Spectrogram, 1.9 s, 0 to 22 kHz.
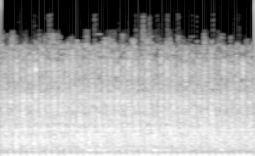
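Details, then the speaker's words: Toyota Land Cruiser FJ62 started after sitting for years: steady idle with quick even puffing pulse on exhaust note plus some pulley racket; exhaust leak suspected. Puffing at idle. "got some racket coming from up here a little racket coming from these uh pulleys up here but other than that sounds like it has an exhaust flake over here"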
